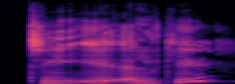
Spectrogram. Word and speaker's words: talk: Silent L usually comes after A, O, U. When L comes after these vowels, very often we don't pronounce it clearly.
